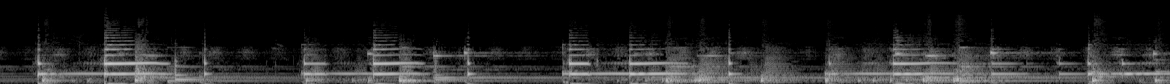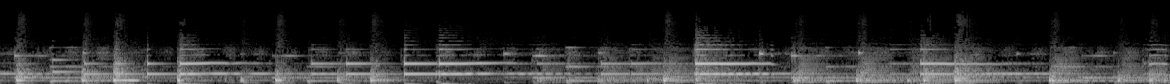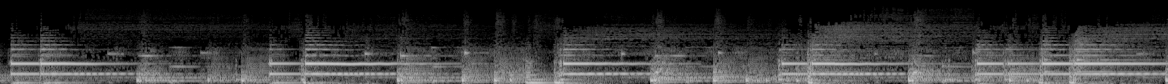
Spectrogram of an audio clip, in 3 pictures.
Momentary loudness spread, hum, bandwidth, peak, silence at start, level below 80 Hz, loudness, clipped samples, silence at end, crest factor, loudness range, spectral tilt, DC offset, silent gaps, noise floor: 12 LU; none; 12 kHz; -8 dBFS; 0 s; -38 dBFS; -22 LUFS; under 0.1%; 0 s; 14 dB; 5 LU; -7 dB/octave; 0.2%; none; -43 dBFS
